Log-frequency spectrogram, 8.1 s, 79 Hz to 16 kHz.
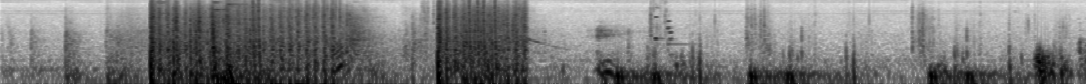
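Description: P90 submachine gun fire in a video game, two sustained automatic bursts loud and close, followed by footsteps and scattered game sounds.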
